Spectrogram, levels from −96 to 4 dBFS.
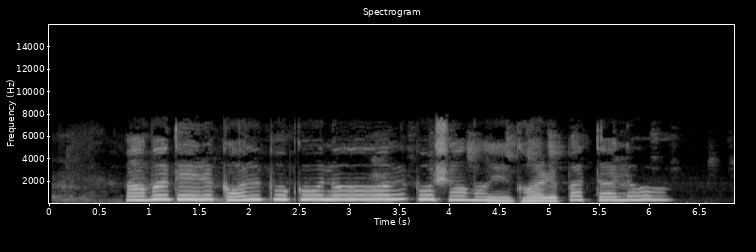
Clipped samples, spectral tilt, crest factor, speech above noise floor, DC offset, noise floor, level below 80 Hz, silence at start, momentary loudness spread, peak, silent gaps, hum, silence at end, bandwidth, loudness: under 0.1%; -4 dB/octave; 12 dB; 43 dB; under 0.1%; -69 dBFS; -74 dBFS; 0.8 s; 6 LU; -14 dBFS; none; none; 0.65 s; 7.8 kHz; -26 LUFS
